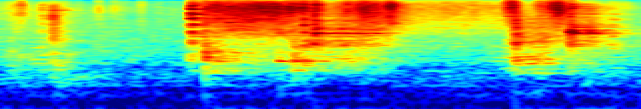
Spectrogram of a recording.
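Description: Steel spoon stirring thick rice kanji in an aluminium pressure-cooker pan, scraping the metal in uneven strokes that are loudest from just under a second in and again near the end. Sizzling from a hot oil spice tempering just poured into the porridge sounds underneath.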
